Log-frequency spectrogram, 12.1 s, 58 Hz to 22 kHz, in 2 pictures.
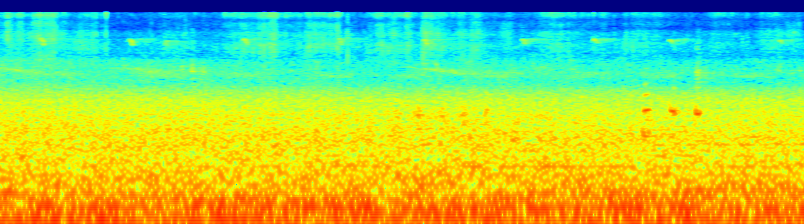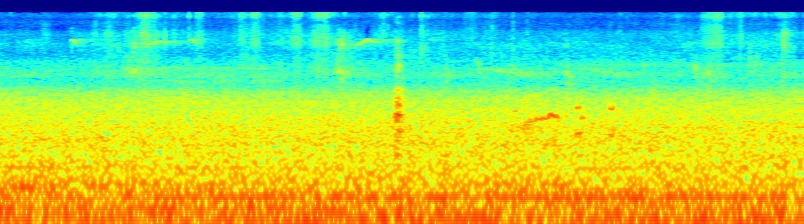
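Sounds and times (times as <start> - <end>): low background noise: 0.0 - 12.0
hens clucking: 1.9 - 6.0, 6.8 - 12.0.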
